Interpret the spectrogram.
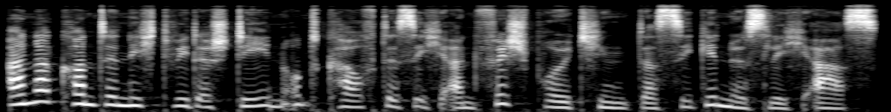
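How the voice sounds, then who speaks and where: A woman with a mid-range voice narrates a scripted story for language learners. Her delivery is measured, with each sentence clearly phrased. The recording is dry, with hardly any room around the voice. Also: medium pitch, very animated, no room sound. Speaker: narrator of German-learning stories.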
